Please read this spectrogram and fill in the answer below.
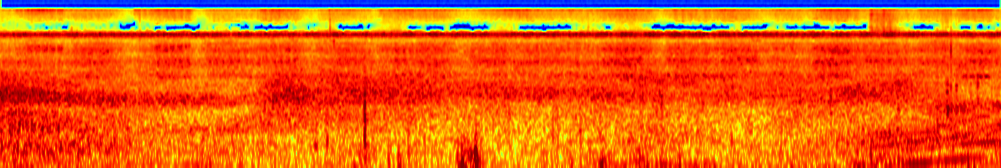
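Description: Night insect chorus: a constant high, thin drone from crickets, over a low steady rumble of distant engine noise, with two or three brief knocks near the middle.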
